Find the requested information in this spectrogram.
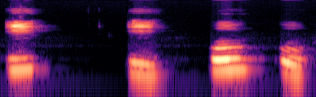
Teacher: तो आपको लगेगा कि बहुत कम मुंह खोलना पड़ रहा है ना, मुंह कम खुल रहा है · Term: समृद्ध स्वर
